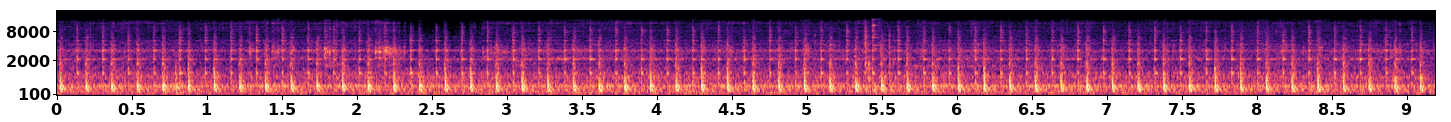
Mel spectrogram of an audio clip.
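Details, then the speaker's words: Webster 256 record changer in a Garod 15TZ6, motor lubed and bushings replaced: even scraping rasps about three a second as the mechanism gets stuck and can't go forward; changer dragging, tone arm returning prematurely, cause not confirmed. "what is that he stuck right there I think can't I can't go forward"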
